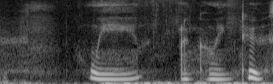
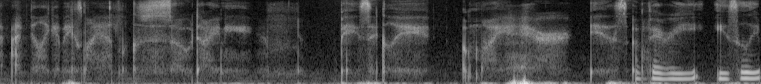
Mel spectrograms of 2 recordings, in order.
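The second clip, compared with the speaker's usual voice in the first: ASMR whisper; 7 dB louder than usual. Real, not acted. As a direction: whisper it close and intimate. Whispers throughout ASMR vlog.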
